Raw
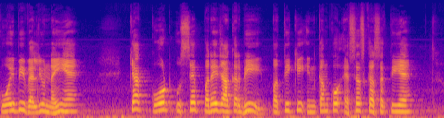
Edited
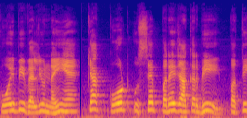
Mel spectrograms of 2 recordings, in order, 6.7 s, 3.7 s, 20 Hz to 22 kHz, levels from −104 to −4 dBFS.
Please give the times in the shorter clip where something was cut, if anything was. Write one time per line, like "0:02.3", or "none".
0:01.2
